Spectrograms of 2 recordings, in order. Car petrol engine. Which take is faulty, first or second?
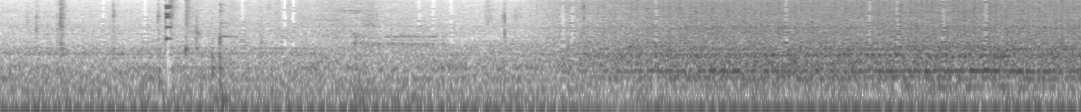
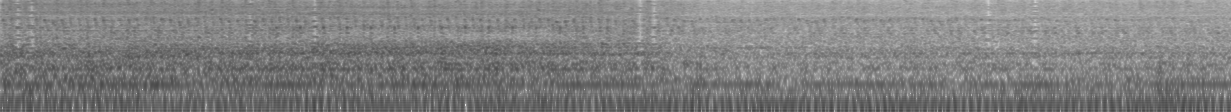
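second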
